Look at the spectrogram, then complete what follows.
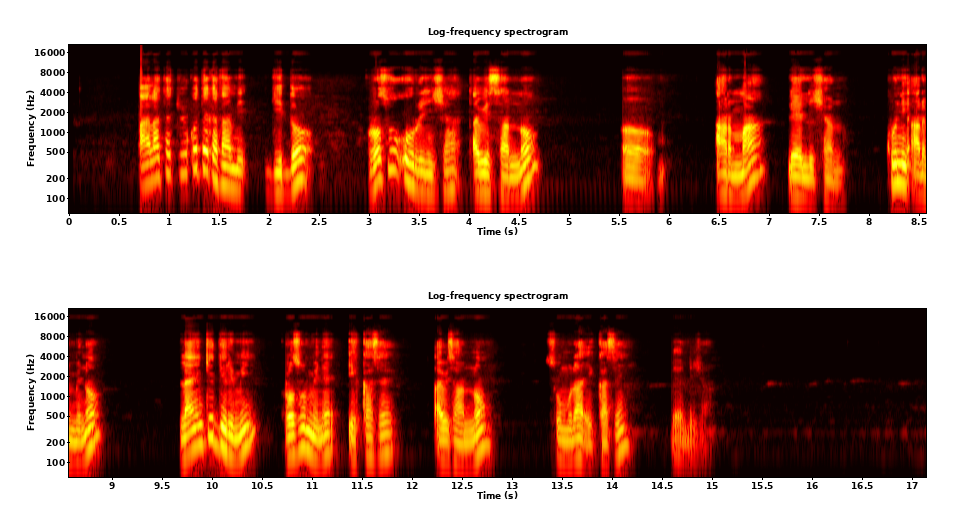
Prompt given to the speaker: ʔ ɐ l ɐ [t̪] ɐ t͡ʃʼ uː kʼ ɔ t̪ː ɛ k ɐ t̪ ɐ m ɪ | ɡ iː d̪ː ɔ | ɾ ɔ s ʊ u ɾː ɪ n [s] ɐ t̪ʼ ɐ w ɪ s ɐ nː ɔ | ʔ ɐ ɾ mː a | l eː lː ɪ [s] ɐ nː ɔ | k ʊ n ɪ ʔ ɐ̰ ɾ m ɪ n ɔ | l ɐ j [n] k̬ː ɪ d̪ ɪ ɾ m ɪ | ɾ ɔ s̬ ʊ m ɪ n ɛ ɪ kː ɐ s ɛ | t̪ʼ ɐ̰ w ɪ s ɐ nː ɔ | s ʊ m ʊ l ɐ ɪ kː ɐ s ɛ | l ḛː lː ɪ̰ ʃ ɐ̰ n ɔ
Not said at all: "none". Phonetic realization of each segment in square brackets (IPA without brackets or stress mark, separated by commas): t̪, ʃ, ʃ, ŋ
